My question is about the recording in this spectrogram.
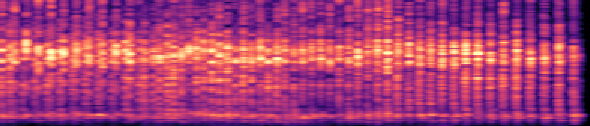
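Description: A mechanical prize wheel spinning, giving a loud, dense run of rapid ticking clicks that grow sharper and more distinct toward the end.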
